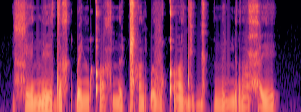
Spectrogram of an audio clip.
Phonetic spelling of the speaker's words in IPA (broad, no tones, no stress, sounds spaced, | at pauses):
ɬ e n e d a x k͡p ɛ ɲ qʼ ã x n ə ǁʰ ã k͡p ə v ə qʼ æ̃ d i ɡ | n ə ɲ r ã ħ e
